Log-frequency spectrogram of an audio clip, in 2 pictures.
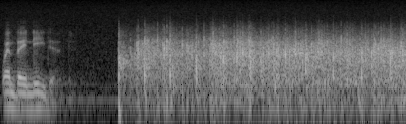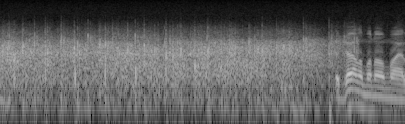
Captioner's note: applause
